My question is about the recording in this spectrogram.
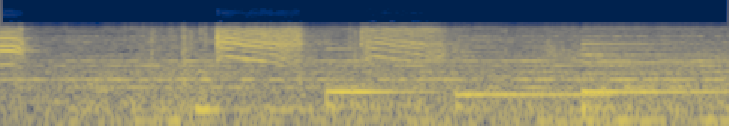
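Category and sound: bird, crow cawing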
